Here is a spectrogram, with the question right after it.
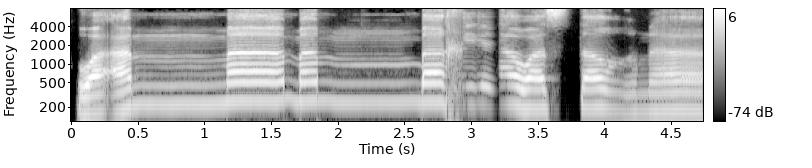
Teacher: Nunnya dibaca huruf mim diganti iqlab diganti dengan huruf mim. Jadi walaupun tampaknya nun tapi bunyinya bukan nun melainkan huruf mim.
